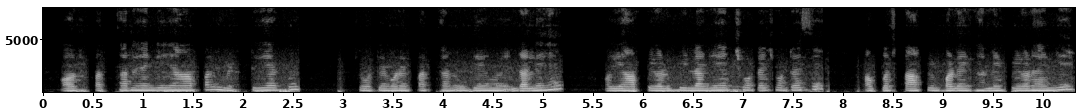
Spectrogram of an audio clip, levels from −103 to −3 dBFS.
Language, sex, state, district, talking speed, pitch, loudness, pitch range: Hindi, female, Chhattisgarh, Rajnandgaon, 170 wpm, 200 Hz, -30 LUFS, 195-215 Hz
